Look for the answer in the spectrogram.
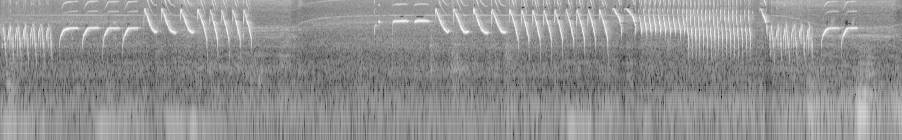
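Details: Canary song used as tutor material for young canaries and to prompt non-singing ones: fast series of repeated down-slurred whistled notes, high buzzy trills and rattling rolls, broken by a pause of about two seconds midway.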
